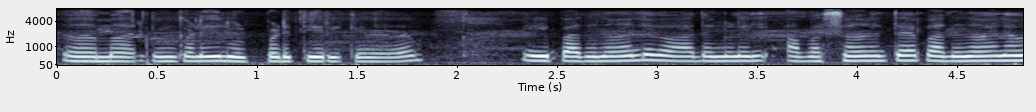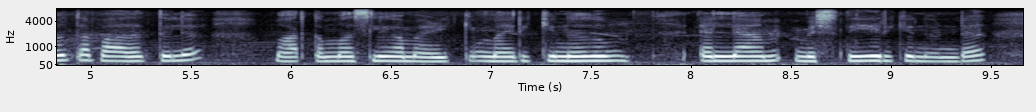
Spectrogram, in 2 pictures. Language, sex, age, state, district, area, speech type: Malayalam, female, 18-30, Kerala, Alappuzha, rural, spontaneous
